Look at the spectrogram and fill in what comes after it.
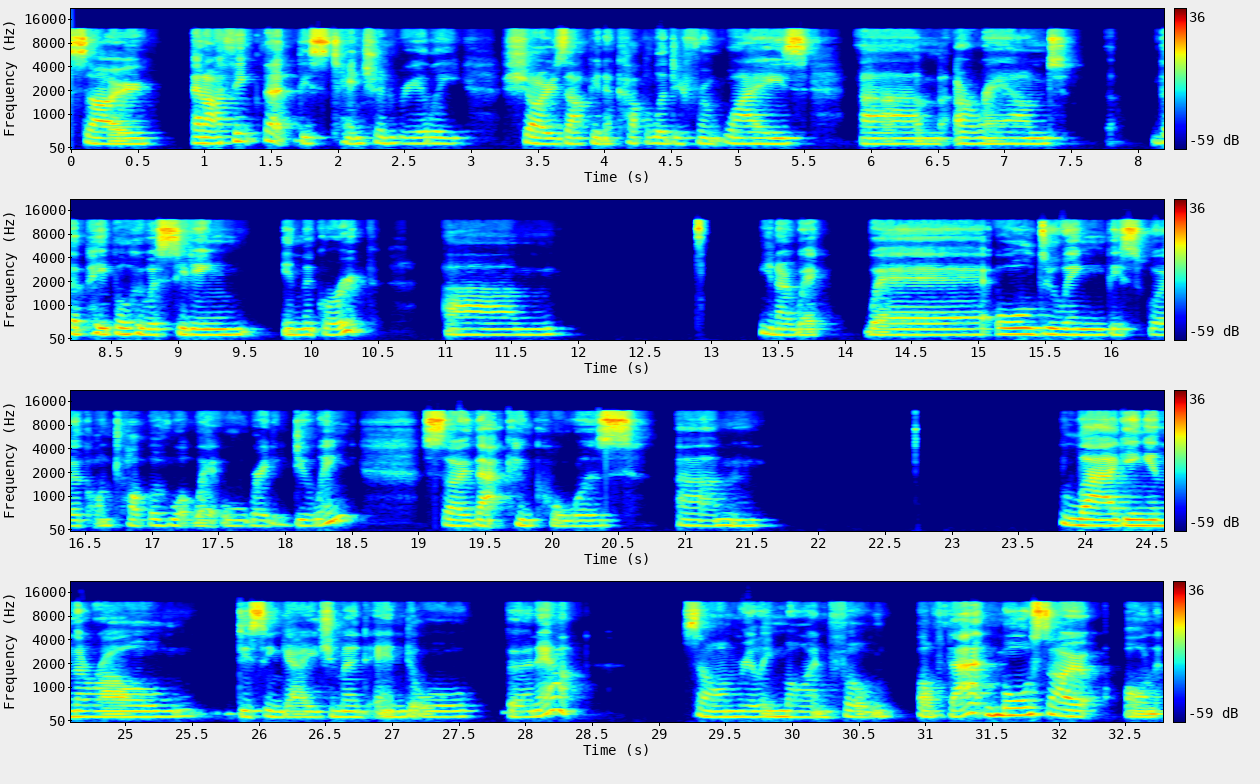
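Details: Adult woman; normal voice.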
